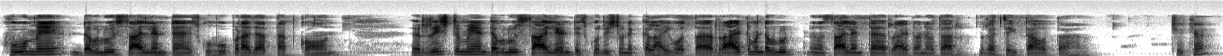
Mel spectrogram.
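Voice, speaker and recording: A man's voice: mid-range voice, normal speed, darkish tone. Man, pronunciation teacher, patient repetitive explaining, dull muffled recording. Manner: repetitive, pointing at examples. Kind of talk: explaining pronunciation rules in Hindi.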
